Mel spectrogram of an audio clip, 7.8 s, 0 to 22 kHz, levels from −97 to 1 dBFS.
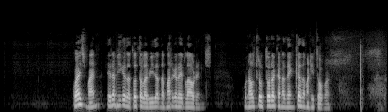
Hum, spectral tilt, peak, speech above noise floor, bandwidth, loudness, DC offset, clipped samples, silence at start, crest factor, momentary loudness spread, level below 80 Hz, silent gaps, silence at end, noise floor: none; -7.5 dB/octave; -6 dBFS; 50 dB; 7.2 kHz; -28 LUFS; under 0.1%; under 0.1%; 1.5 s; 24 dB; 20 LU; -72 dBFS; none; 0.2 s; -77 dBFS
